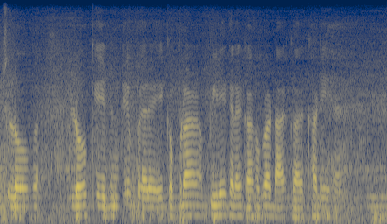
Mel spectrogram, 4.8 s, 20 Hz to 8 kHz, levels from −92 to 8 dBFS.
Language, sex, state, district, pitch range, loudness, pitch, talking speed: Hindi, male, Haryana, Rohtak, 125-135 Hz, -18 LUFS, 130 Hz, 150 wpm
